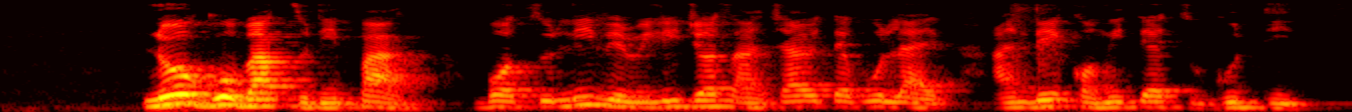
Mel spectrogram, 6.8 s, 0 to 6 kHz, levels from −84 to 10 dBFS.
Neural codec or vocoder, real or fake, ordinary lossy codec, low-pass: none; real; none; 5.4 kHz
